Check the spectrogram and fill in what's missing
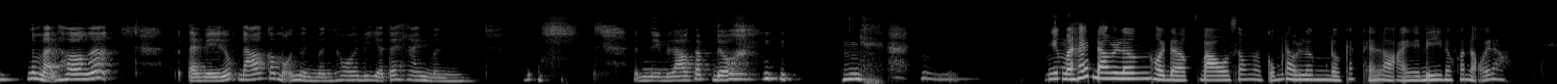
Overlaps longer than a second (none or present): none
